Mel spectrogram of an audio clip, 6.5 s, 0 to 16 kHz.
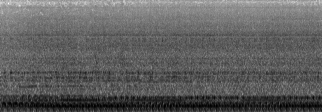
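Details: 1989 Trans Am V8 at idle on first start after 5-6 years unused, all 8 spark plugs just replaced: uneven lope with a recurring dropped beat, a misfire from a spark plug wire left disconnected.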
